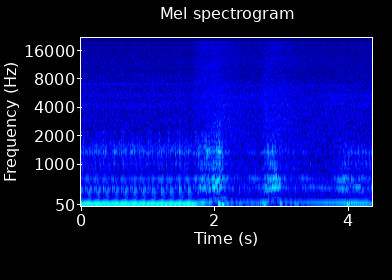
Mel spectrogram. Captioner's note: engine revving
